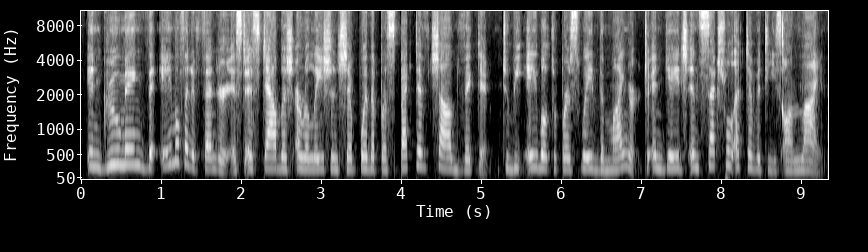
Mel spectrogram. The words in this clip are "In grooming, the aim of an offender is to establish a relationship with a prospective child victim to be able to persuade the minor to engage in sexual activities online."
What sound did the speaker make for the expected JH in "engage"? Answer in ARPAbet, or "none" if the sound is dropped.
JH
